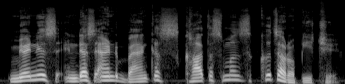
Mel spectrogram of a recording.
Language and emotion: Kashmiri, neutral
